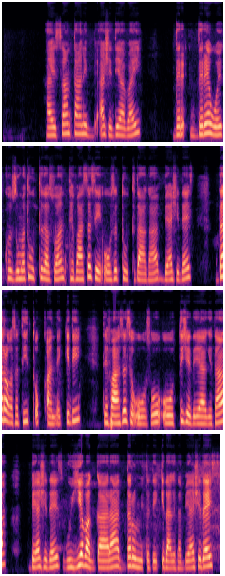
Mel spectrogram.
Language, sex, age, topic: Gamo, female, 18-24, government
